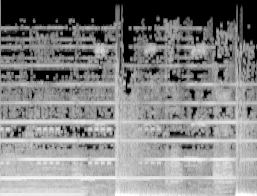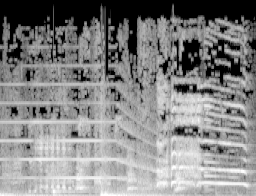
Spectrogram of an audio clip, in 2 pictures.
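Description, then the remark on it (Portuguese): A rooster crows a few times over a steady droning tone, with sharp thumping bursts breaking in between the calls; the crowing is fairly loud. “Cadê o galo?”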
